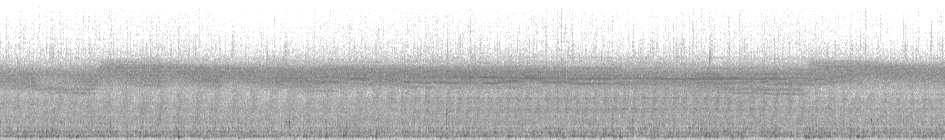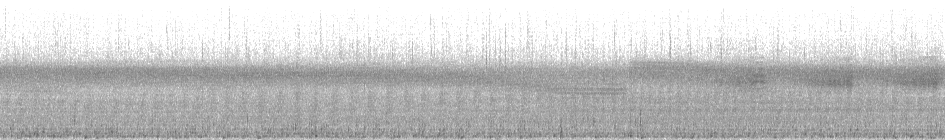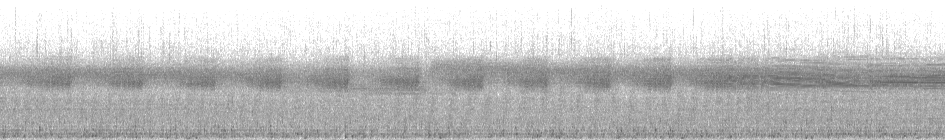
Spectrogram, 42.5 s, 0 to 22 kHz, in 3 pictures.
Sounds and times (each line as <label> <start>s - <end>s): Small streams 0.0s - 42.5s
